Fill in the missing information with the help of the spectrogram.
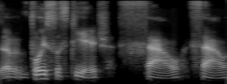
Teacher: it's a voiceless th, thou, and that's of course the ow diphthong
